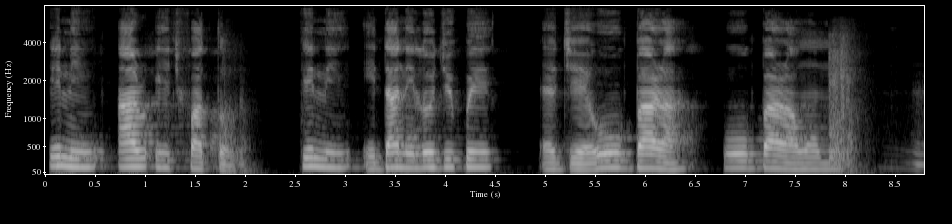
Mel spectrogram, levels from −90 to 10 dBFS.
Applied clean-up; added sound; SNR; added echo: neural mask model DeepFilterNet 3.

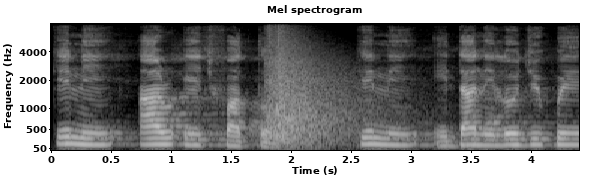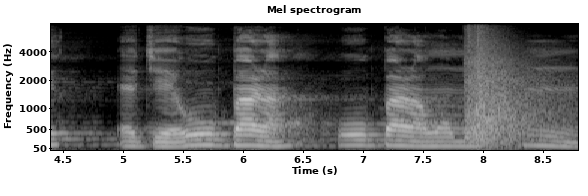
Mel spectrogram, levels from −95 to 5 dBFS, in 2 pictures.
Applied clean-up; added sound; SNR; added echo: none; Gunshot, gunfire; 11 dB; reverberation time 1.4 s.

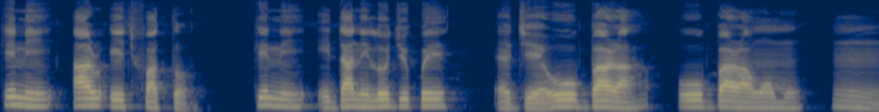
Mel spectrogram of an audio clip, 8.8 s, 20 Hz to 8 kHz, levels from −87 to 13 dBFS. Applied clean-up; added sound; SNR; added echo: none; none; none; none.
